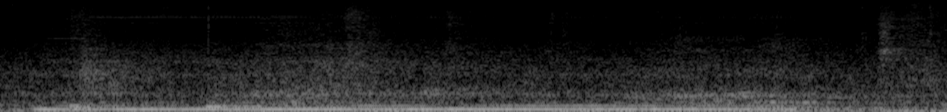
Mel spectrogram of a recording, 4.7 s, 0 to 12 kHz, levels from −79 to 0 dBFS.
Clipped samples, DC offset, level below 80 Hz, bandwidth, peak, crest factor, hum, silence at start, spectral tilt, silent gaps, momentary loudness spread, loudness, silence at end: under 0.1%; under 0.1%; -44 dBFS; 10.5 kHz; -24 dBFS; 12 dB; none; 0 s; -7.5 dB/octave; none; 5 LU; -38 LUFS; 0 s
